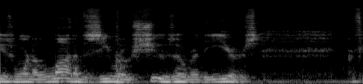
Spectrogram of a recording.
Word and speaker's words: Xero: worn a lot of zero shoes over the years if you're not familiar with them x0 spelled with an X pronounced I think zero so they gave me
